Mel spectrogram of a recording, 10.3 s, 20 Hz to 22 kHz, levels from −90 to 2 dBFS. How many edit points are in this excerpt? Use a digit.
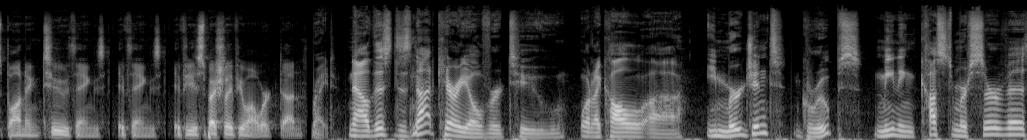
1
